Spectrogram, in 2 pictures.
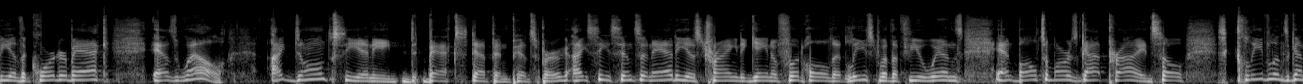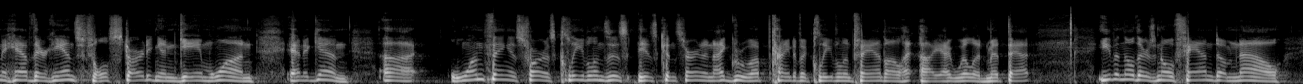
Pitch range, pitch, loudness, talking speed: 165-200 Hz, 180 Hz, -24 LUFS, 175 wpm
